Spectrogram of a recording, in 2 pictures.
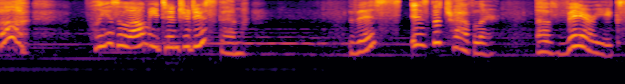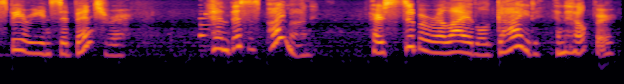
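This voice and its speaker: A gentle young theater dancer with a fairly high, soft-spoken voice. She is polite, modest and a little apologetic. Faint game music plays underneath. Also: animated, measured pace. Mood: cheerful. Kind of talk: video game voice acting.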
